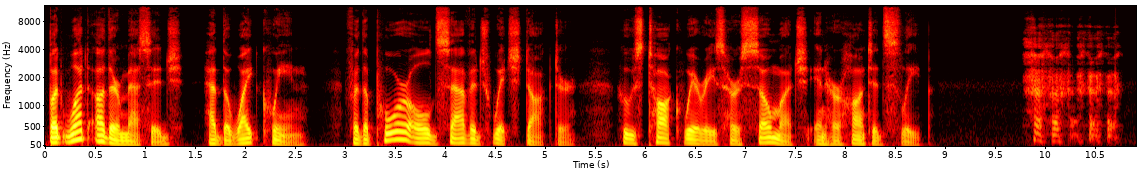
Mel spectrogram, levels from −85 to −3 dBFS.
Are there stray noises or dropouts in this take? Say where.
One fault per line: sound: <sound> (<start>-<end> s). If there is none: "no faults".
sound: laugh (9.8-10.8 s)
